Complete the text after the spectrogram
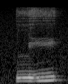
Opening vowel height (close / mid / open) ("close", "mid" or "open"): close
